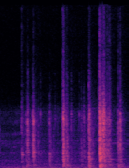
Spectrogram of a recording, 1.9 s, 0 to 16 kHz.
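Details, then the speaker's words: Philips FW-M570 stereo after the standby fix (10-ohm resistor fed to the 5 V line at the zener diode): it powers on first try with soft clicks and quick whirs as the drawer and laser settle and the CD spins up. Reads normally. "já liga na primeira já faz aí a leitura do cds funciona"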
